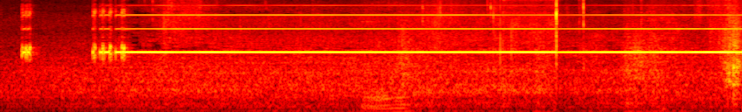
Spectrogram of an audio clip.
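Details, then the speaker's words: Loose buzzer being tested on a multimeter through alligator-clip leads, with the board-mounted buzzer disconnected; a steady, shrill beep holds at one high pitch without wavering, so the buzzer is good. "Aquí vamos a probar uno ahí ya sabemos Pues que está bueno porque está pitando vamos a probar aquí otro sabemos que está bueno"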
